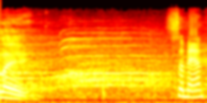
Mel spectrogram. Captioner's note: audience cheering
